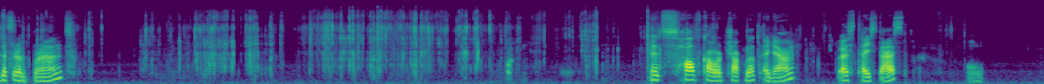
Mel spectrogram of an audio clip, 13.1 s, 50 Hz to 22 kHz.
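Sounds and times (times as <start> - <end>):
plastic wrapper crinkling: 0.0 - 10.5, 11.6 - 12.1.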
